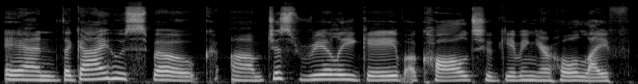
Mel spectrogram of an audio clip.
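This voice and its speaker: A woman's voice: medium pitch, slow, smooth, no echo. A woman from Denmark telling a personal story conversationally as a podcast guest. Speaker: podcast guest, ministry worker.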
